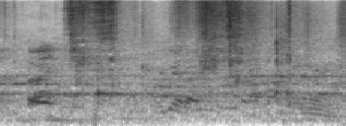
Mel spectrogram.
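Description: Paper sticker and plastic wrapping crinkling and rustling in short crisp bursts as fingers peel the label off a plastic-wrapped fabric roll.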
